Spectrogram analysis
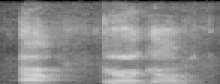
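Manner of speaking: ordinary delivery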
